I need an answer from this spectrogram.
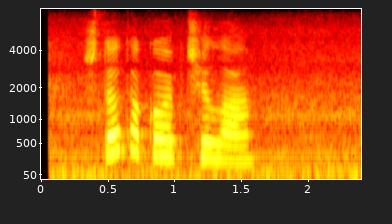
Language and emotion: Russian, neutral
